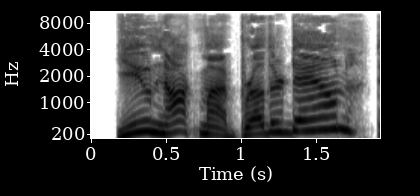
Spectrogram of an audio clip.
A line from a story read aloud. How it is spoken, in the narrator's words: Deck hollered at Joe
